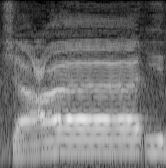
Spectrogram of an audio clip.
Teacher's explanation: la lembut je, jatuh lidah kat bawah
